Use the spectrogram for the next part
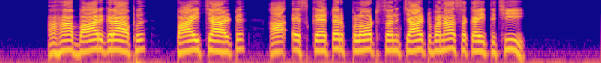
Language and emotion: Maithili, neutral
